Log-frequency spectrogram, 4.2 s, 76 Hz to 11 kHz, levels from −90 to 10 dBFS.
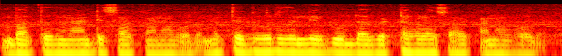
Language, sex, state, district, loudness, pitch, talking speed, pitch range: Kannada, male, Karnataka, Koppal, -17 LUFS, 110 Hz, 140 wpm, 105-115 Hz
